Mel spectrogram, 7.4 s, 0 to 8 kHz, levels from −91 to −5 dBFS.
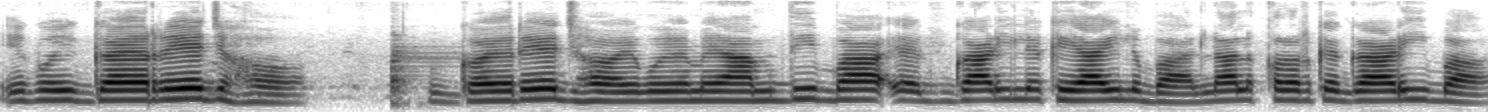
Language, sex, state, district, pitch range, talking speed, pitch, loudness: Bhojpuri, female, Bihar, Muzaffarpur, 210-230 Hz, 160 wpm, 220 Hz, -15 LUFS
